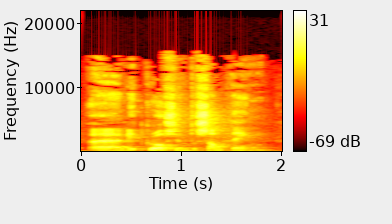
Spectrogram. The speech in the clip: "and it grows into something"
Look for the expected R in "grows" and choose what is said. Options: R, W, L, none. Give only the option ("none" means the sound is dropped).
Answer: none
